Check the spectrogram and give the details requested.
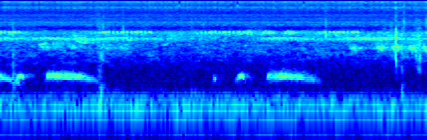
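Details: Tekukur, or spotted dove, in 'target zong' calling: a short coo, then a long descending coo, a pause, two brief notes and another drawn-out falling coo, with a low rumbling backdrop and faint high tones.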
